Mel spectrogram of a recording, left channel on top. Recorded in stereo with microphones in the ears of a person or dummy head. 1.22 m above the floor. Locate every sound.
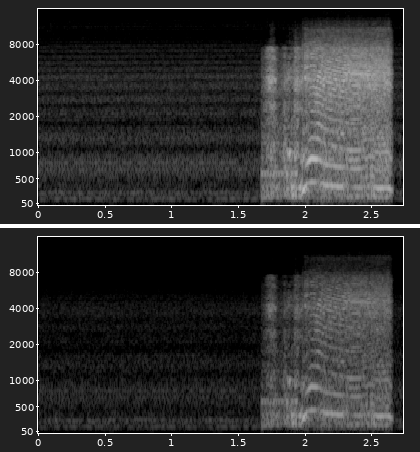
0.0 s a drone: 80° left
1.7 s a scream: 30° left (ahead or behind)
